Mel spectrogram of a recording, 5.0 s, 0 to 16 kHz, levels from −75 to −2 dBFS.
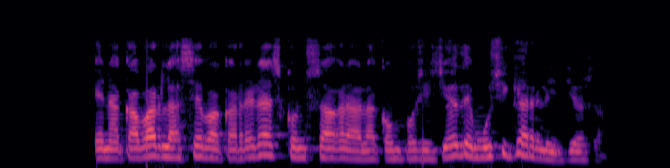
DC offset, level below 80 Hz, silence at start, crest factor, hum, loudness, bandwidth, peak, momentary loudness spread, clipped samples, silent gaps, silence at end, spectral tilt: under 0.1%; -82 dBFS; 0.7 s; 22 dB; none; -35 LUFS; 7.4 kHz; -14 dBFS; 9 LU; under 0.1%; none; 0.5 s; -3.5 dB/octave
